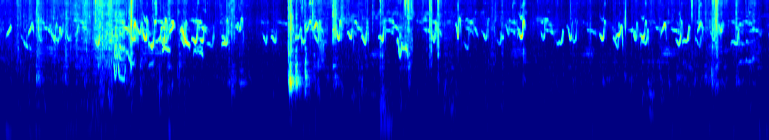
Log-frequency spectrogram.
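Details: Partridge chicks in the forest chirp in a quick series of thin, high, slurred notes, broken by a loud clatter and scattered clicks.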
